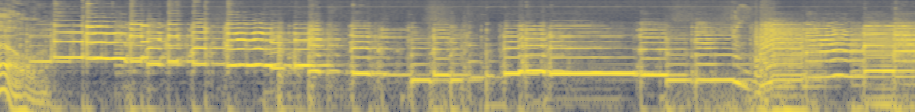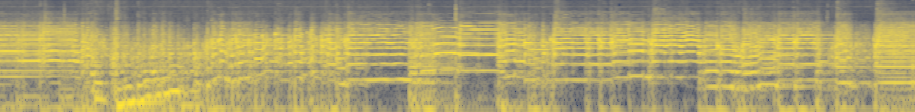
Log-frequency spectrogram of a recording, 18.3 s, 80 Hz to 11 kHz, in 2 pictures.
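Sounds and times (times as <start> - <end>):
speech: 0.0 - 0.6
electric guitar through distortion pedal: 0.0 - 18.2.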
